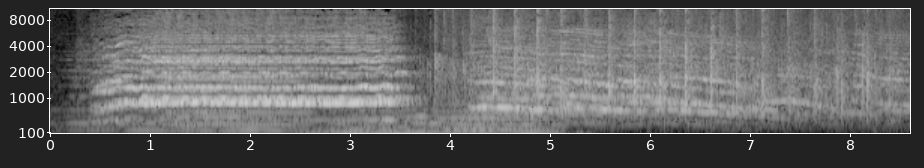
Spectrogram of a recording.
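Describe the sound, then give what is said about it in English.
A loud sustained musical chord rings for a few seconds, then gives way to a large theater audience clapping and cheering steadily after a play, a dense wash of applause and raised voices that carries on to the end. “As the applause died down, I scratched a note to Gina on my little pad.”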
